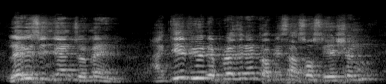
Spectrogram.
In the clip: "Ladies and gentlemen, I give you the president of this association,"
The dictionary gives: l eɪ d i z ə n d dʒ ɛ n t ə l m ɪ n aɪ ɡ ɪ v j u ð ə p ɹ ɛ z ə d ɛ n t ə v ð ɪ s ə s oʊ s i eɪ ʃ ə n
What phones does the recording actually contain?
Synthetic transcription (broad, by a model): l eɪ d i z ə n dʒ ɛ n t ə m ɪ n aɪ ɡ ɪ v j u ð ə p ɹ ɛ z ə d ɛ n t ə v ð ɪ s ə s oʊ s i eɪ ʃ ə n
